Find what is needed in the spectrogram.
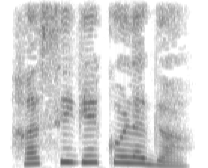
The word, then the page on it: ಹಸಿಗೆಕೊಳಗ: kannada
